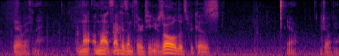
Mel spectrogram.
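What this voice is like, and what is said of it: Strained voice prone to cracking. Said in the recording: “Sorry for my voice again ... Sorry, if I crack”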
